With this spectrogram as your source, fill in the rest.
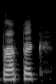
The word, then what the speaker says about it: BrEpic: Yeah, did I say that right? Is it BrEpic? Right? Yeah, it's interesting because people never say it right, but you did.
